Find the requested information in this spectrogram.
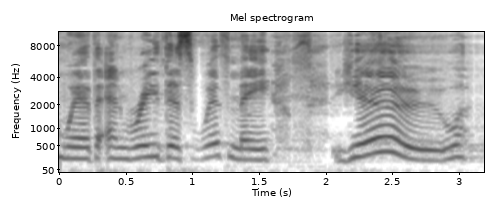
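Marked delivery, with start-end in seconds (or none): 2.0-3.1 "You" leaned on and held; stress on you. Shown as a demonstration. Teacher to the women, stressing "You". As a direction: hit the word "You" hard to open the verse. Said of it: "I want you to emphasize that word".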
